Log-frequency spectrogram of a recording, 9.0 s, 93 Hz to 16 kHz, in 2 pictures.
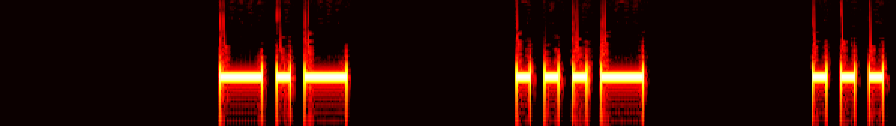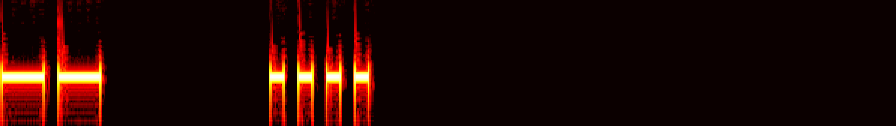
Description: Morse code, heard as a keyed tone, about 17 wpm, spaced as for 8 wpm, 700 Hz. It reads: KV3H
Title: USA Call Signs - 4 Characters - 4x Character Spacing - 17wpm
